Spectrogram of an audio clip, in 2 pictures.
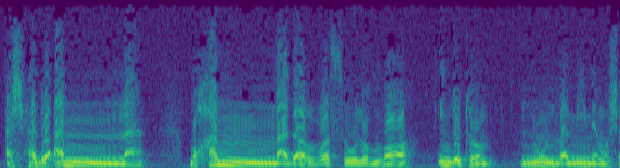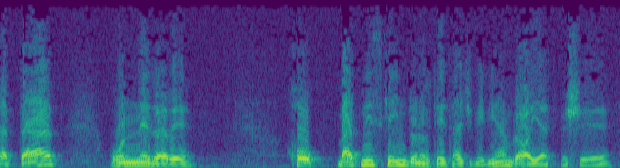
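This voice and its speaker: A man teaching how to recite a prayer call, explaining calmly and slowing down to demonstrate the pronunciation. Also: medium pitch, dull audio. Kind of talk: instructional explanation with recited examples.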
